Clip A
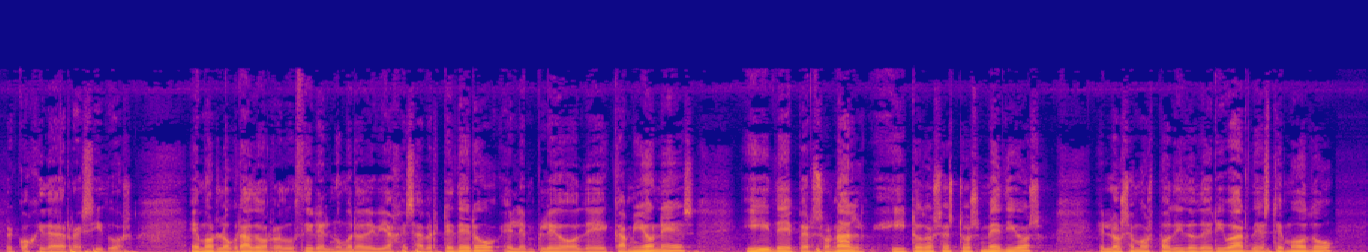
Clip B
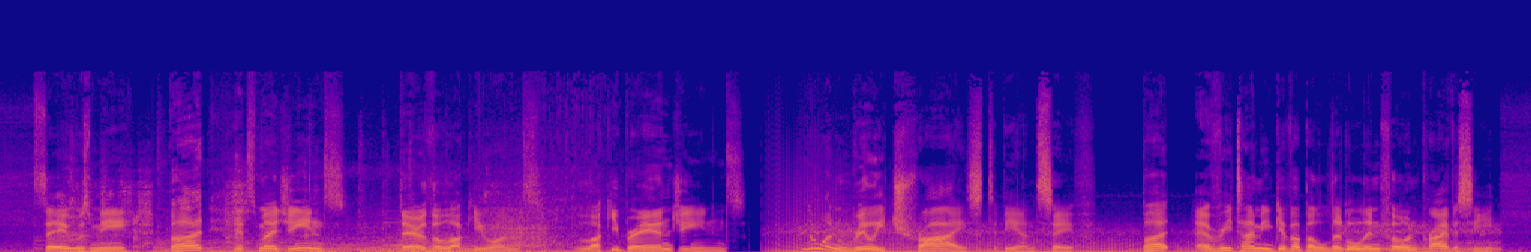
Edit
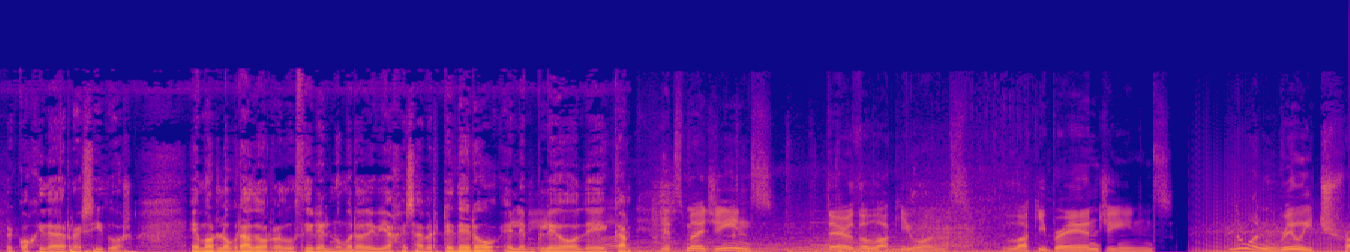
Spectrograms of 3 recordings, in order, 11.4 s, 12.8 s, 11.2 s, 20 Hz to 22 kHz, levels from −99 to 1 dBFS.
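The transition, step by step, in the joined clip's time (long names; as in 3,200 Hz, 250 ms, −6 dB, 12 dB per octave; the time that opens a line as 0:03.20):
clip A
0:04.39: mix in clip B from 0:00.83 0.87 s −14.5 dB
0:05.26: continue with clip B from 0:01.70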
